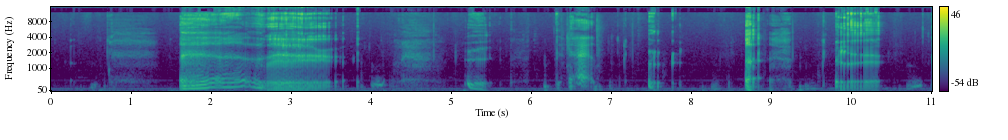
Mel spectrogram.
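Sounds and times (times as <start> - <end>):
person burping: 1.6 - 4.2, 5.2 - 5.5, 6.3 - 6.9, 7.5 - 7.9, 8.7 - 9.0, 9.8 - 11.0.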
